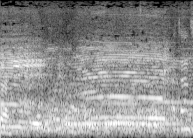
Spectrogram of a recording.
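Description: One long, steady call from a farm animal, held at a level pitch for nearly two seconds.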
